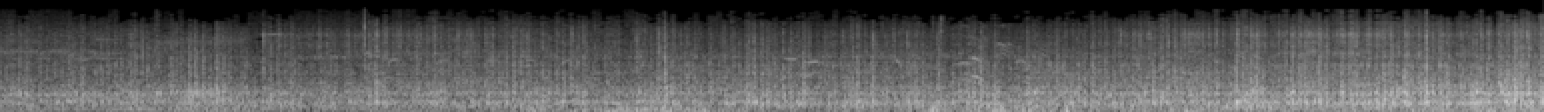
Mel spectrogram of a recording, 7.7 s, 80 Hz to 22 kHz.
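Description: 12V Power Wheels Stinger XS ride-on toy buggy driving, its electric drive motors whirring and its hard plastic wheels rumbling on the asphalt. It grows steadily louder as it comes closer.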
